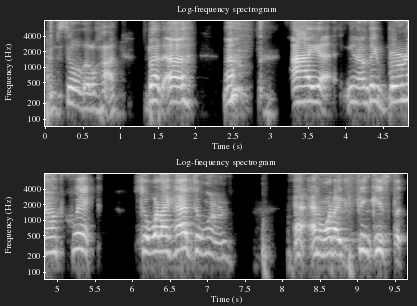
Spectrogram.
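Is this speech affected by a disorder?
Yes: cerebral palsy; congenital cerebral palsy, since birth, born in Bridgeport.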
